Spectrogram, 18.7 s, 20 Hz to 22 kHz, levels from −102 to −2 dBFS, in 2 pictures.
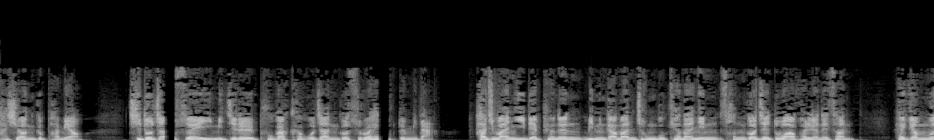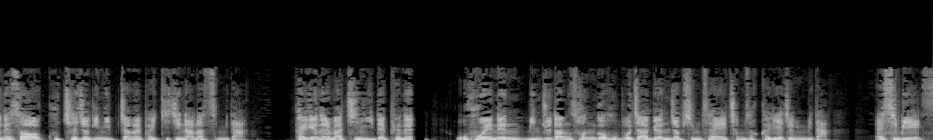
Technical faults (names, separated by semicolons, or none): low-delay AAC compression; AAC frame loss with muting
